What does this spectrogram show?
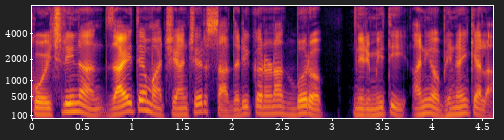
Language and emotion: Goan Konkani, neutral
